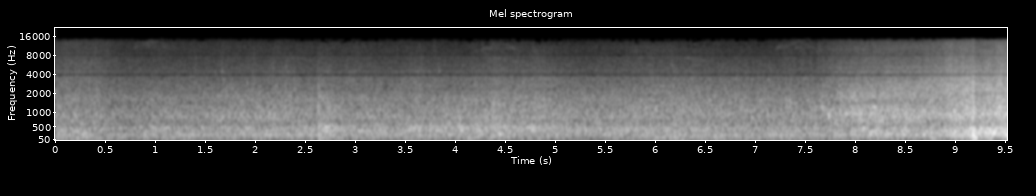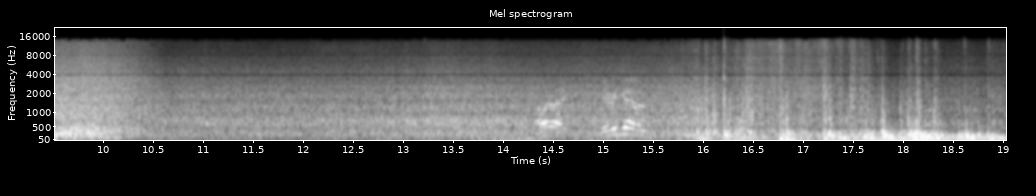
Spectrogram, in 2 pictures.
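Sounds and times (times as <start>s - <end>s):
ocean surf washing: 0.0s - 19.0s.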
